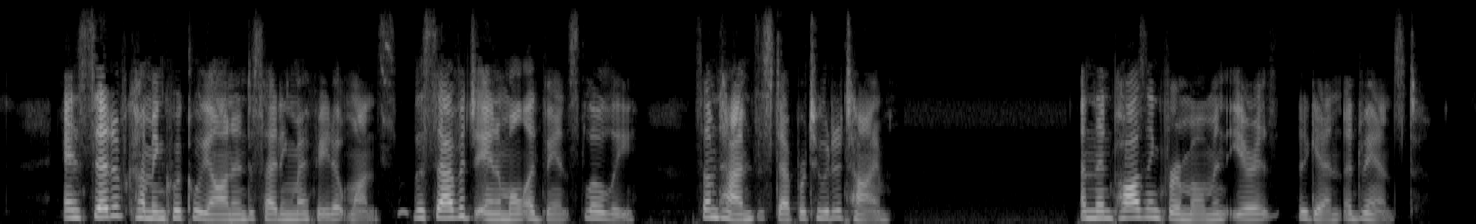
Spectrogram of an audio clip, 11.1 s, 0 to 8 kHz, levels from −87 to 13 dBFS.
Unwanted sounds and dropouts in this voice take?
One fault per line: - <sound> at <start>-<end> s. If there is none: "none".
none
